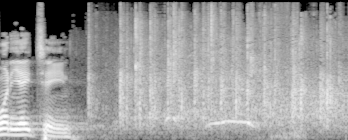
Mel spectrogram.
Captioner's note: applause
